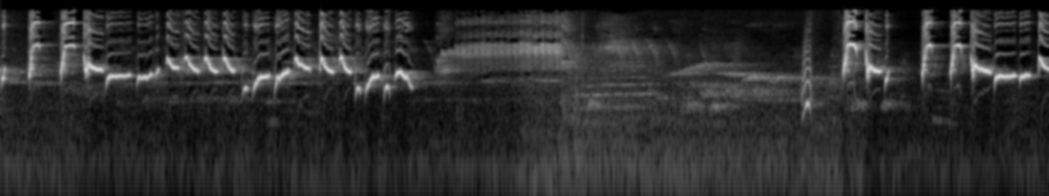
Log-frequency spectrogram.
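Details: White-rumped shama song played to make other shamas start singing: dense bursts of varied whistled phrases and sharp downward sweeps, a quieter middle stretch with soft rasping sounds, then renewed rapid phrases.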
